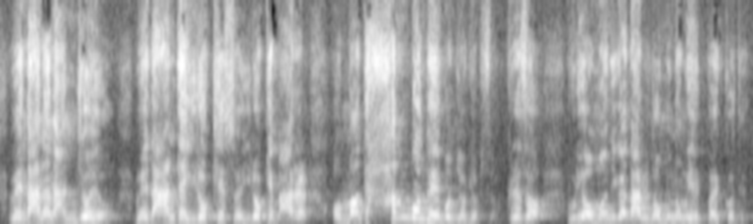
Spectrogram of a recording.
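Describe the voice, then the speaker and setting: Lively, high-voiced pastor telling a children's sermon. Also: male voice, breathy edge. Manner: lively storytelling with questions to the children.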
